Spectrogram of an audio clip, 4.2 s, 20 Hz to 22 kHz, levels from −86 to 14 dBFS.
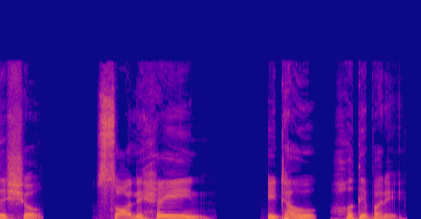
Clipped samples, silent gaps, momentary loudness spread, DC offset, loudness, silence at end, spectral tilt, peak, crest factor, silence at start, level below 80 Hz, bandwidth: under 0.1%; 0.45-0.93 s, 2.18-2.61 s, 3.18-3.31 s; 10 LU; under 0.1%; -23 LUFS; 0.15 s; -4.5 dB/octave; -12 dBFS; 12 dB; 0 s; -42 dBFS; 16 kHz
